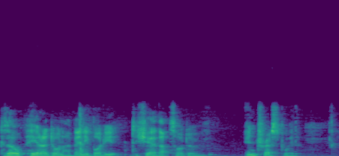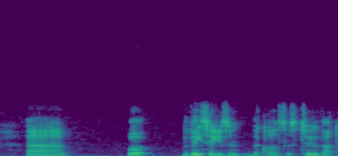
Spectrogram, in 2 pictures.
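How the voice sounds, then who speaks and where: At a moderate pace, a man with a Cumbrian accent speaks at a medium pitch. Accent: northern English (Cumbrian). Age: 60s. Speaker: vinyl collector vlogger. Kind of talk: casual video monologue. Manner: halting, many fillers.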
